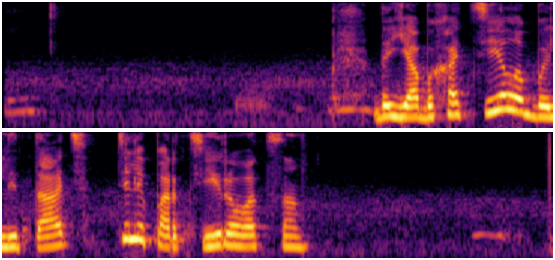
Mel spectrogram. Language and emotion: Russian, positive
